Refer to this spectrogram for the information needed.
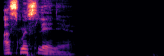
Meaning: apprehension, comprehension, understanding (act of grasping with the intellect)
- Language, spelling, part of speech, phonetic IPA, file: Russian, осмысление, noun, [ɐsmɨs⁽ʲ⁾ˈlʲenʲɪje], Ru-осмысление.ogg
